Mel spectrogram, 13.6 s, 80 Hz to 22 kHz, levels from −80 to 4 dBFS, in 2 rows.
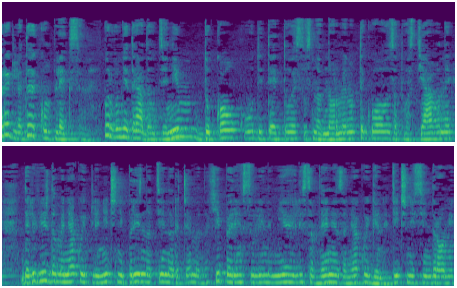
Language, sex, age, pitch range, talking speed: Bulgarian, female, 30-49, 175-215 Hz, 130 wpm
